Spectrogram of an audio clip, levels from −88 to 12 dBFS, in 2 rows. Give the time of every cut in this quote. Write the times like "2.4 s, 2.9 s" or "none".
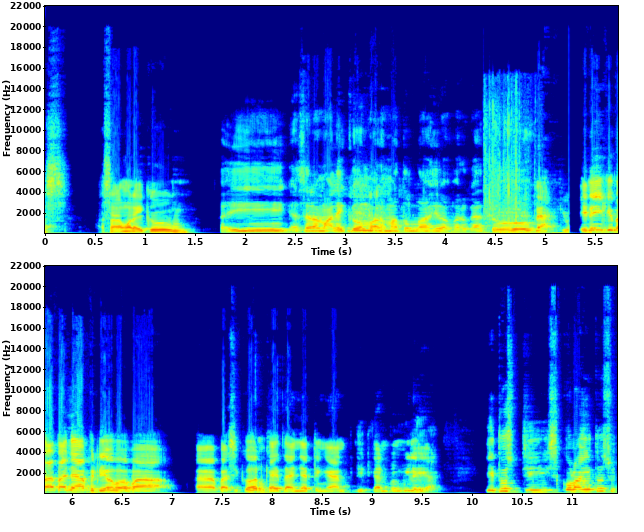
4.9 s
